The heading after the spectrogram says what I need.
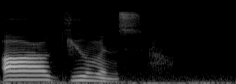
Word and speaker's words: arguments: Remember that every we meet R or R, the letter R, we have to pronounce less of R. Kurang dari R. Voiceless. Tipis banget, hampir nggak ada. R, arguments, arguments, arguments, arguments. Little bit mix between G and J.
